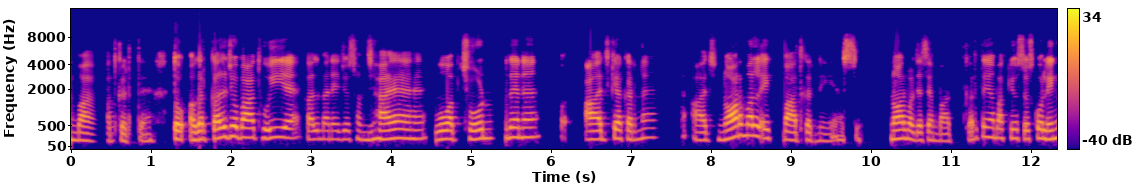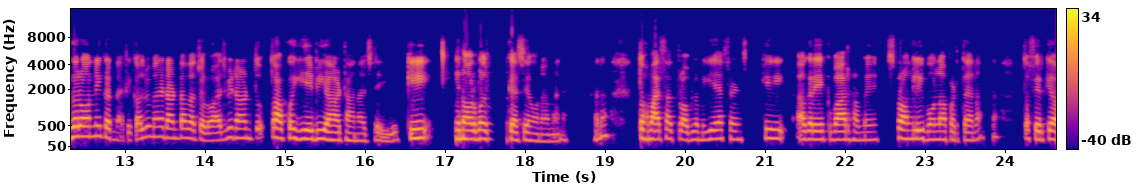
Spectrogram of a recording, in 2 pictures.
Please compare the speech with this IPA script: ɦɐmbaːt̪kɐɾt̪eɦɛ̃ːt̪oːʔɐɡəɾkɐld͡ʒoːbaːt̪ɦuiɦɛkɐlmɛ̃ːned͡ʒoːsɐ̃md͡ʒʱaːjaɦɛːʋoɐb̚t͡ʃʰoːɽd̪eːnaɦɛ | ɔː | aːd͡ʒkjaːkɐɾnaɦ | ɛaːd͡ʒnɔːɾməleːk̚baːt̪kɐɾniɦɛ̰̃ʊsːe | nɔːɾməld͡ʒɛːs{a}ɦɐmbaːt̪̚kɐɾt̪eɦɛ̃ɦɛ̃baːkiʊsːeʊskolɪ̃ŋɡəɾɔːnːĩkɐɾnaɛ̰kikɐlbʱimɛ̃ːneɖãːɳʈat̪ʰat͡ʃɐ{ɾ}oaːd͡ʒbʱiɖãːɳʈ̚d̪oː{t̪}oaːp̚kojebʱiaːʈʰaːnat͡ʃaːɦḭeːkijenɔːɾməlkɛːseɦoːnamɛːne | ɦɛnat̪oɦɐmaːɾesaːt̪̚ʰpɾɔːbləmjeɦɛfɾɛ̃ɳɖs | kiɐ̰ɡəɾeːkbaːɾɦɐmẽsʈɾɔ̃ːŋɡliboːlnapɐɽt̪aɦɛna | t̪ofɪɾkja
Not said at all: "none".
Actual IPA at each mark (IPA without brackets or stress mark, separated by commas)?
e, l, t̪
